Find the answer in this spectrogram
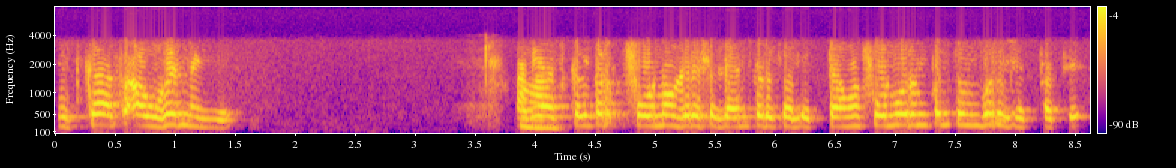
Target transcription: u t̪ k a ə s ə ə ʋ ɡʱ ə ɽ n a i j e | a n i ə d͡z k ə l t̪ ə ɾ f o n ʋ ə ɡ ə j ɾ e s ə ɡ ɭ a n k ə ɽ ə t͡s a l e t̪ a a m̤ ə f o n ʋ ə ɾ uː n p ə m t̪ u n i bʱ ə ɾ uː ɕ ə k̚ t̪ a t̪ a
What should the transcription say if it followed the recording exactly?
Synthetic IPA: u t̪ k a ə s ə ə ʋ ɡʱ ə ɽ n a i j e | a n i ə d͡z k ə l t̪ ə ɾ f o n ʋ ə ɡ ə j ɾ e s ə ɡ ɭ a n k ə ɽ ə t͡s a l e t̪ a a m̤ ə f o n ʋ ə ɾ uː n p ə ɳ t̪ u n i bʱ ə ɾ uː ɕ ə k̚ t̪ a t̪ e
